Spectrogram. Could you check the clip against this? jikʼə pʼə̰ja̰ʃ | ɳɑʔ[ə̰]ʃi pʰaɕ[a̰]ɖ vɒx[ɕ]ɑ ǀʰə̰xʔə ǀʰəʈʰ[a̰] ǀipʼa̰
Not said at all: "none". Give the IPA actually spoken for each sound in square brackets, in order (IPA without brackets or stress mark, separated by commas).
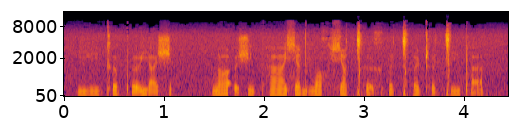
ə̰, a, ɕ, ə̰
